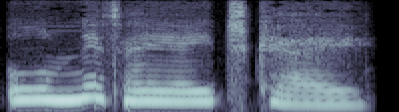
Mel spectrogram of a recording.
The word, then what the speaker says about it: Alnitak: Component stars equals Alnitak equals Alnitak is pronounced Alnitak.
